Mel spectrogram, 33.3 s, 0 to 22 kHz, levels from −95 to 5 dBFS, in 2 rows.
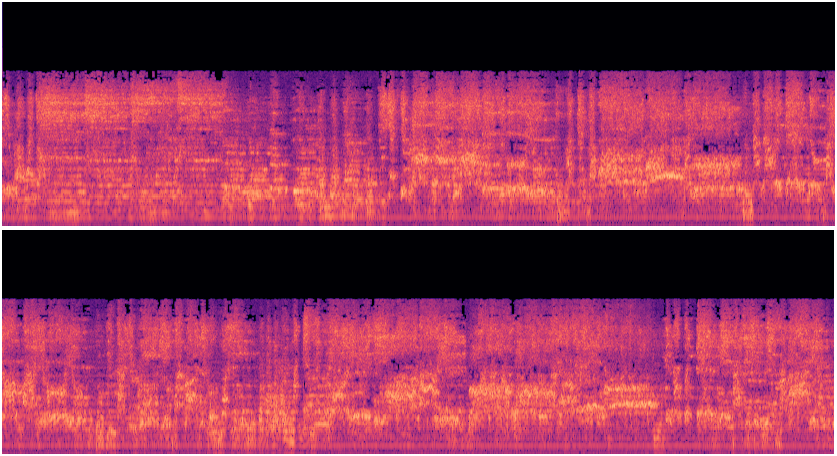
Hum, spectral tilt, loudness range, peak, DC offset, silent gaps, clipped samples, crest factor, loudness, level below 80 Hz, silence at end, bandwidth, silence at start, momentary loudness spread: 50 Hz at -35 dBFS; -3 dB/octave; 2 LU; -4 dBFS; under 0.1%; none; under 0.1%; 12 dB; -14 LUFS; -46 dBFS; 0 s; 7.4 kHz; 0 s; 5 LU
